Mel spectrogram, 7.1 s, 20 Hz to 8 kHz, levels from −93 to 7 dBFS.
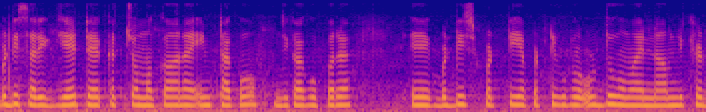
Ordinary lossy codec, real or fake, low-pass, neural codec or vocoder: none; fake; 7.2 kHz; codec, 16 kHz, 8 kbps, FunCodec, trained on LibriTTS, 25 frames a second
